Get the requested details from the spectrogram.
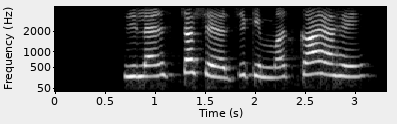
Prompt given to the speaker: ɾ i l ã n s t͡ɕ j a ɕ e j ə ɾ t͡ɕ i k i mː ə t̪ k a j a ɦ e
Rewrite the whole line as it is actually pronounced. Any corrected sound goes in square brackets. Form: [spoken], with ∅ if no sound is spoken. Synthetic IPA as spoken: ɾ i l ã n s t͡ɕ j a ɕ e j ə ɾ t͡ɕ [iː] k i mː ə t̪ k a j a ɦ e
